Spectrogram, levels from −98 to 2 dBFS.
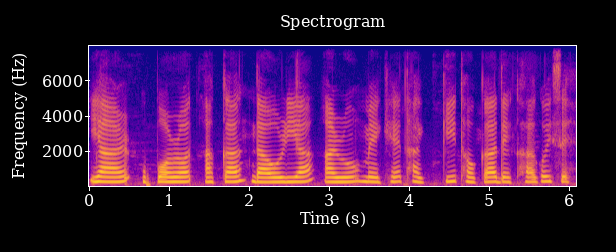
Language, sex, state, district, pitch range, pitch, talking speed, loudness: Assamese, female, Assam, Kamrup Metropolitan, 260-280 Hz, 270 Hz, 100 wpm, -16 LUFS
